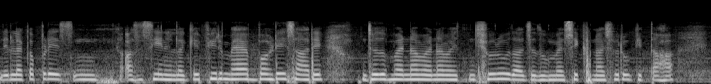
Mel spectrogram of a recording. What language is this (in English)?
Dogri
